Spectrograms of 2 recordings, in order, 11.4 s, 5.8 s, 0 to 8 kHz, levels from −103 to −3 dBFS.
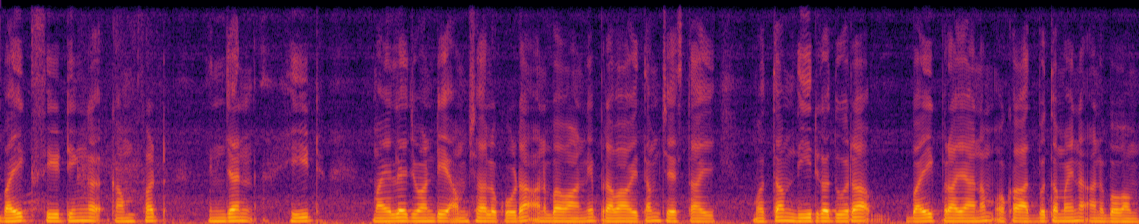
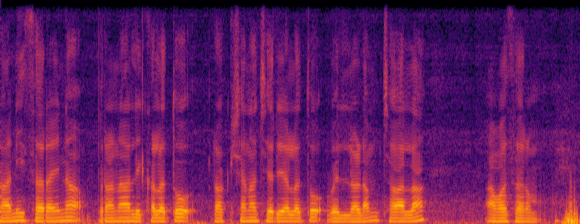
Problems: none marked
